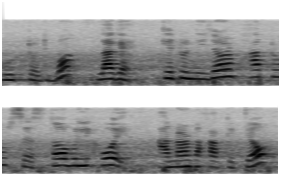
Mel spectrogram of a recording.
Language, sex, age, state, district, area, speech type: Assamese, female, 60+, Assam, Tinsukia, rural, spontaneous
